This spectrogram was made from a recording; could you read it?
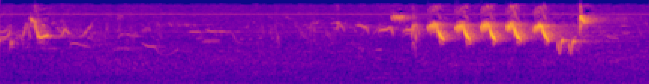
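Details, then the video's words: Sikatan londo, or nightingale, gives scattered soft twittering notes at first, then a loud series of six quick, sharply descending whistled notes repeated evenly, ending with a final high chirp. "kicau Sikata Londo( Nightingale Birds )-Kicau Burung"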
